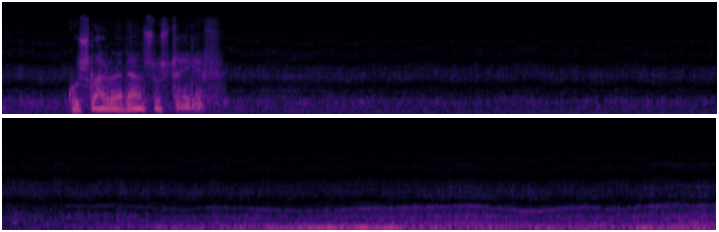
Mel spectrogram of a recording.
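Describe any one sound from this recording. A stream rushes over stones.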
